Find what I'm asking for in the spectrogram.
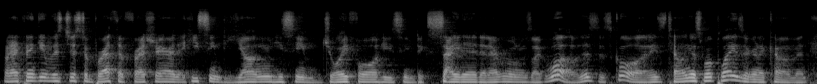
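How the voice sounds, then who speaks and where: A man's voice: medium pitch, lively intonation, a little fast, few pauses, a little mellow. A man co-hosting a casual sports podcast, talking in a loose, conversational way full of fillers and restarts. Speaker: podcast co-host.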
